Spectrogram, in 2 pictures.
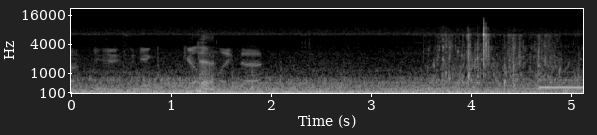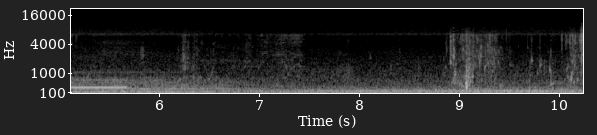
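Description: Steady low rumble of wind and water around a kayak on open water, with faint voices early on. There are two sharp clicks, about four and nine seconds in, and a brief steady tone lasting about a second midway.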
